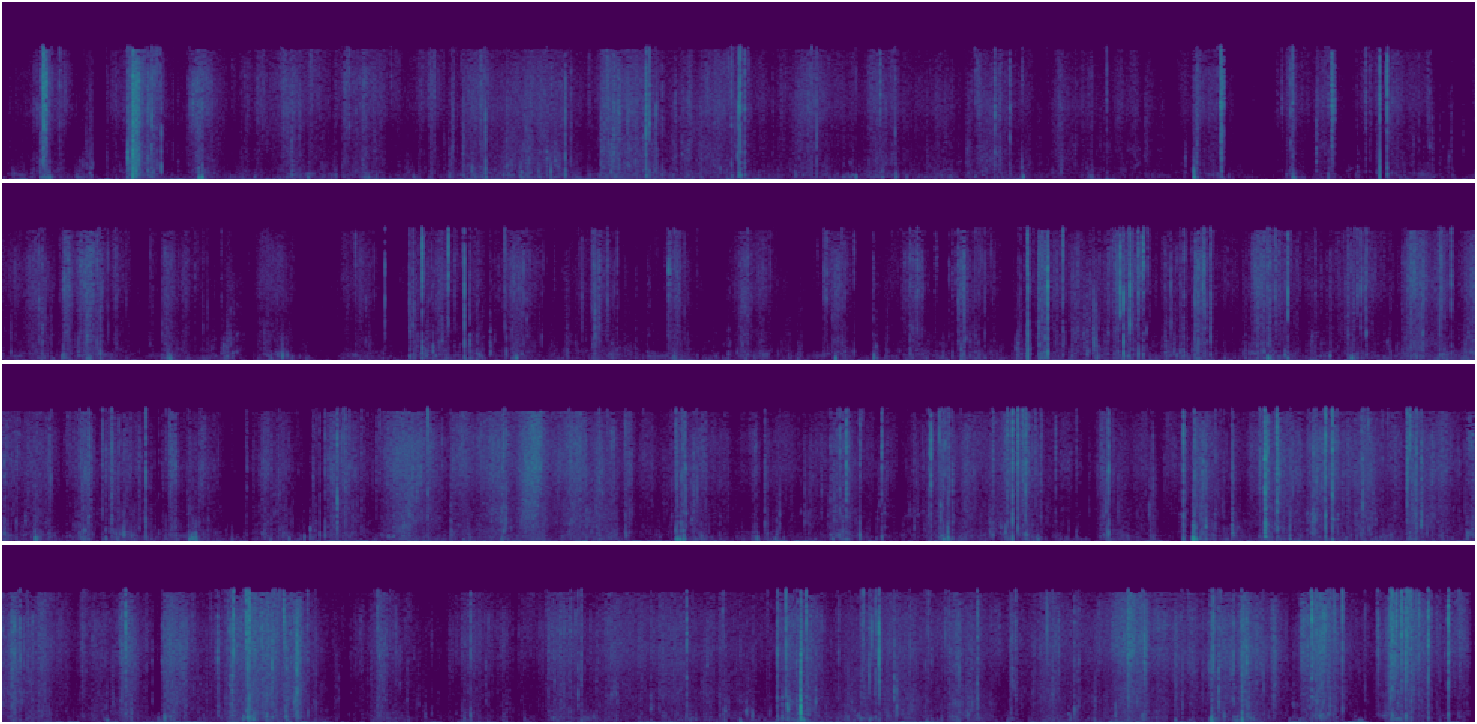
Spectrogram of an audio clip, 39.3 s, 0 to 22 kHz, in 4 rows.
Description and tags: pine-forest--ww2-soldier--walk--medium-thick-vegetation
Soldier in World War II gear walking in a Finnish pine forest. Summer.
